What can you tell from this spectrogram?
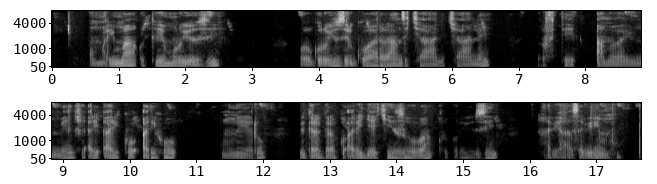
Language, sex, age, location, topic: Kinyarwanda, male, 18-24, Nyagatare, agriculture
